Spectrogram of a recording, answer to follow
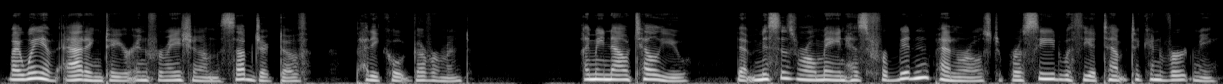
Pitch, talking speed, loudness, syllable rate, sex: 200 Hz, 155 wpm, -16 LUFS, 5.0 syllables/s, female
